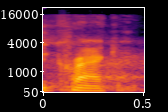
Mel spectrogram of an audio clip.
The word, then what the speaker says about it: Kraken: uh let me see kraton not crate Kraken and it's actually cracking right so I did get that wrong uh I kind of said it wrong on purpose in the first video just to get more uh hits but actually it is cracking like they're cracking from what is that uh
